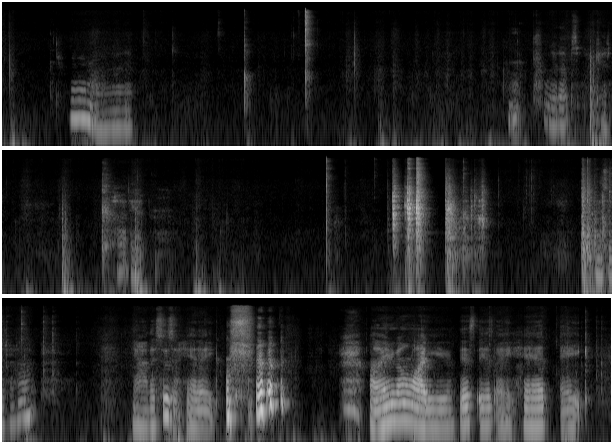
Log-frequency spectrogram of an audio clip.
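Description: A middle-aged woman talks calmly nearby.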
